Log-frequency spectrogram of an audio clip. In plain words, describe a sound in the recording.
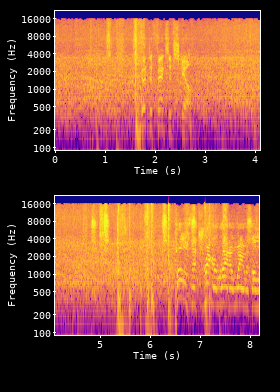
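Punches thud against a boxer's body.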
